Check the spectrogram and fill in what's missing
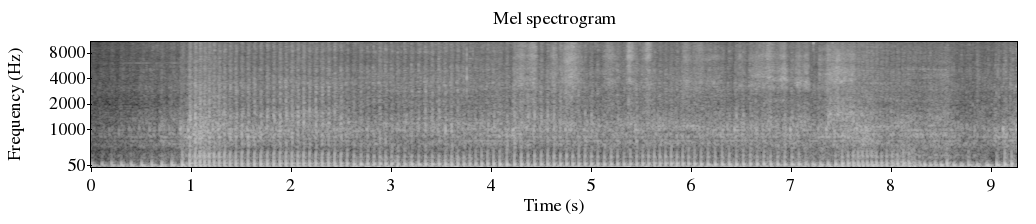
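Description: A Royal Enfield Himalayan motorcycle engine starts and runs with a steady, loud, close thumping beat near Shivagange hill, with no voices over it.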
